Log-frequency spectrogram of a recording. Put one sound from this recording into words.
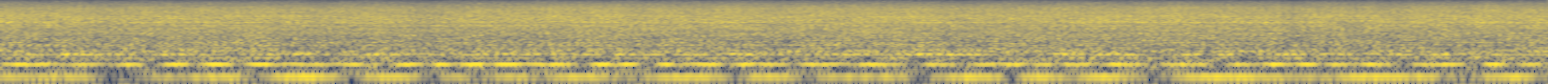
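An aircraft engine drones steadily from inside the cockpit.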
